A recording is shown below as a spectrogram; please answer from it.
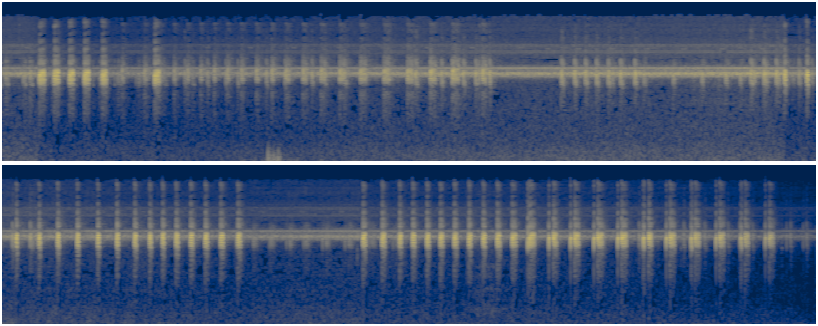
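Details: Blanchard's cricket frog (Acris crepitans blanchardi) calling along the Nueces River bottom, La Salle County, Texas: sharp, high clicks in quick series, like pebbles tapped together.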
